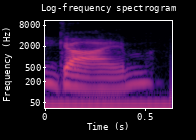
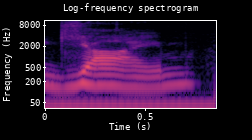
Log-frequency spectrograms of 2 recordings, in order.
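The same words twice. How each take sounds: First: The name rhymes with dime. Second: The name does not rhyme with dime. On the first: The speaker calls it right. "like rhymes with dime" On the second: The speaker calls it wrong. "I don't say Gime"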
